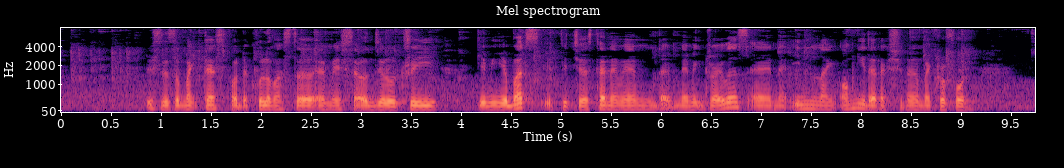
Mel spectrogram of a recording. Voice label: mic test; Cooler Master MH703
